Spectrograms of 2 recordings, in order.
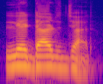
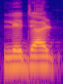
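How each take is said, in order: First: The d sound is clearly pronounced. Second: The d sound is silent. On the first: The speaker calls it wrong. "ना कि लेडरजर, लेडरजर नहीं निकला है" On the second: The speaker calls it right. "D का कोई भी उच्चारण नहीं निकला है, लेजर निकला है"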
